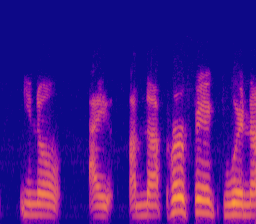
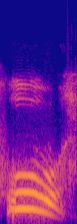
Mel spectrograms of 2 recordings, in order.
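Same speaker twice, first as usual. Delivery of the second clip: shaky exhale; 7 semitones higher, 6 dB louder than usual. Real, not acted. Emotional release after grief.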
